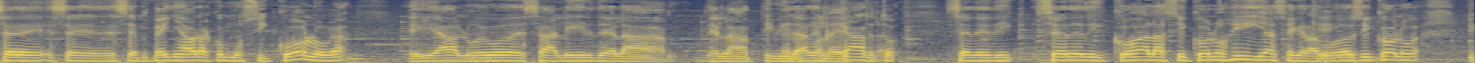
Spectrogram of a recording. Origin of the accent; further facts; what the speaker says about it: Dominican Republic; La dominicana más destacada.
